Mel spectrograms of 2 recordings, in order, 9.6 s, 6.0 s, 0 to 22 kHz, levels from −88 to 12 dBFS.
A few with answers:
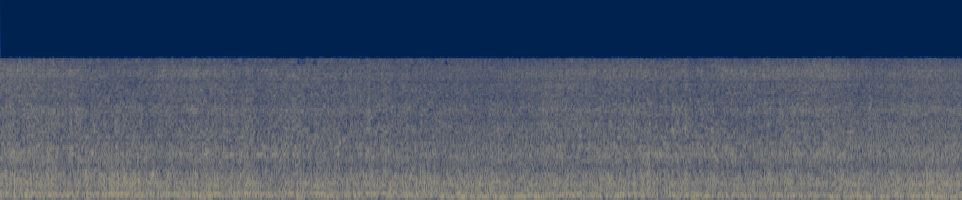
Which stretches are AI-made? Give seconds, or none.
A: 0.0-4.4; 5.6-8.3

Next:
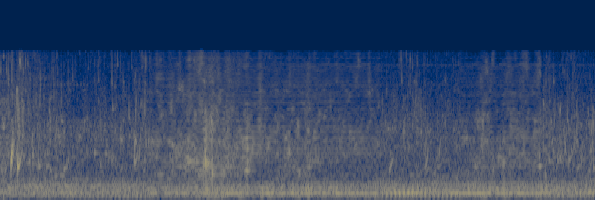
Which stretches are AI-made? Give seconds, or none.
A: 1.5-3.8; 4.6-5.4

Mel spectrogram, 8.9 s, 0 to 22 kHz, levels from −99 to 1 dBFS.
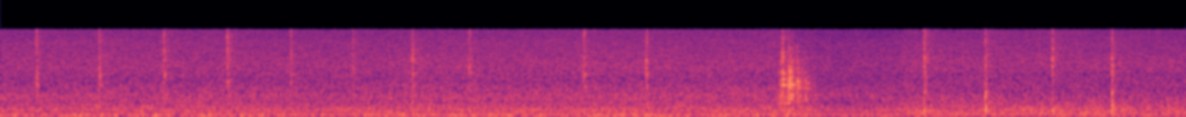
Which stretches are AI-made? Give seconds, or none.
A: none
